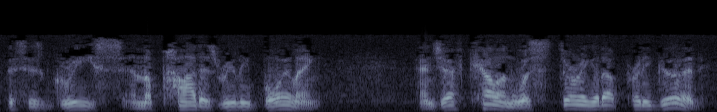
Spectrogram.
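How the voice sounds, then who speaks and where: An actor playing a wary, easygoing young American husband in a radio drama, speaking in slangy, hesitant phrases. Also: male voice, mid-range voice, animated, normal speed, breathy edge. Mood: cautious, resisting. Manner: slangy, hesitant, repeating words. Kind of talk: old-time radio drama acting. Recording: tinny, band-limited vintage radio, hissy.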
